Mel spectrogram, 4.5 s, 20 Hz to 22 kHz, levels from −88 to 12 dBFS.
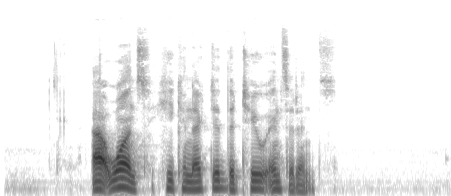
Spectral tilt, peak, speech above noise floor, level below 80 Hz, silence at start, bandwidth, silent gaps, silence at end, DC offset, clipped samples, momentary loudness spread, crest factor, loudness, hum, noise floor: -8.5 dB/octave; 0 dBFS; 55 dB; -58 dBFS; 0.9 s; 10.5 kHz; none; 1.4 s; under 0.1%; under 0.1%; 16 LU; 20 dB; -19 LUFS; none; -73 dBFS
